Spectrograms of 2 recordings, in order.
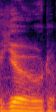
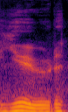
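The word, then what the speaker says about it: יוד: It comes right up and just barely touches the yod, or the yud, depending on how you want to pronounce the Hebrew, in the yod-he, vav-he.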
